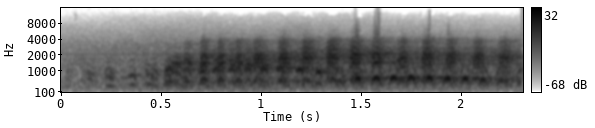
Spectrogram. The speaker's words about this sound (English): I bet you've heard this sound before, maybe on the soundtrack of a movie. It's a bird voice so distinctive, it's become one of the best-known sounds in nature. This oddly familiar, crazed laughter belongs to the laughing kookaburra of Australia.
